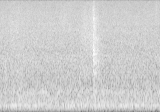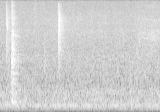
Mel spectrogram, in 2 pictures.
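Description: Steady hum of room ventilation or equipment fans, with three short clicks or knocks, the loudest about three and a half seconds in.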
